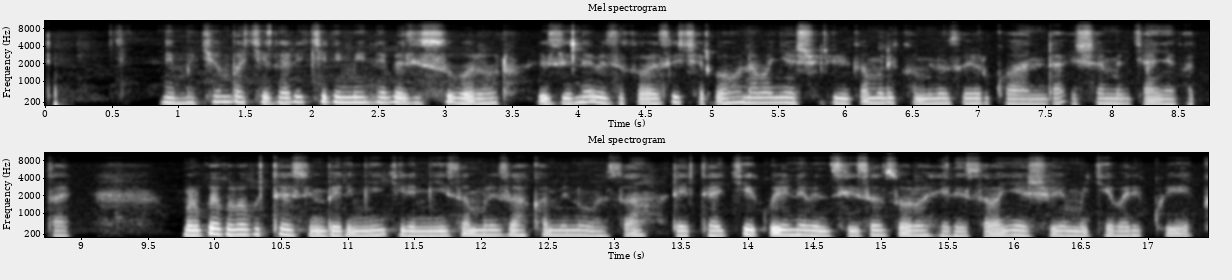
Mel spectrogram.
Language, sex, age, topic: Kinyarwanda, female, 25-35, education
